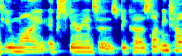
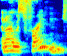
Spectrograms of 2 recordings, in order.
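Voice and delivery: usual speaking voice

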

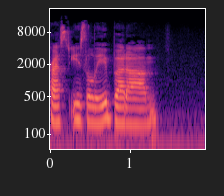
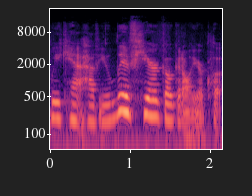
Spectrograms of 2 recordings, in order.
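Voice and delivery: plain

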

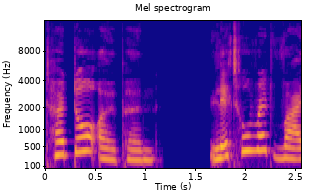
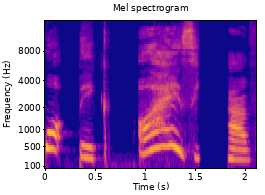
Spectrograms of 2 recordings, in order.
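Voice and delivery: high exclamation of surprise; 5 semitones higher than usual. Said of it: "she cried in surprise".

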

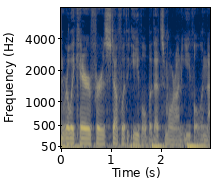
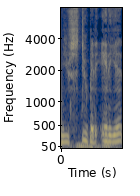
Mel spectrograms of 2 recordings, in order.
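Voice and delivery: shouting loudly; 6 semitones higher than usual. Retelling a wrestler's line in the ring: imitating Jericho yelling. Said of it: "just him yelling".

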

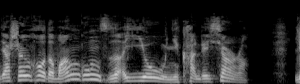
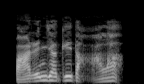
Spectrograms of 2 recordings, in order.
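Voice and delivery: ordinary delivery

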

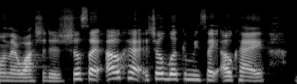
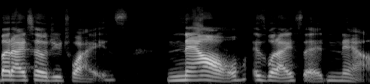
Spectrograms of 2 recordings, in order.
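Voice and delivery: ordinary talk

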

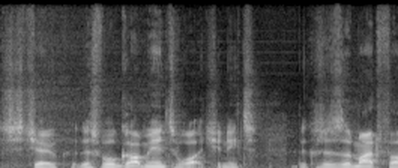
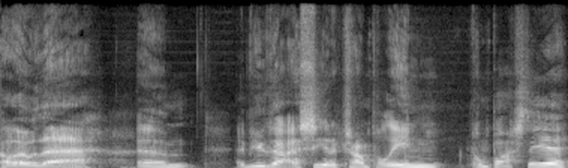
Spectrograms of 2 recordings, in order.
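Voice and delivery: much higher, louder angry farmer voice. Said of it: "He's like".

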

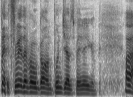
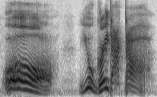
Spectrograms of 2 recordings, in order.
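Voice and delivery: put-on high, drawling Hungarian accent, drawn-out "oh"; 5 semitones higher than usual. Retelling a film about Tommy's friendship with Greg: Tommy Wiseau, Hungarian accent. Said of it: "Hungarian accent".

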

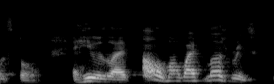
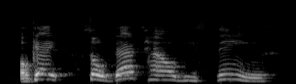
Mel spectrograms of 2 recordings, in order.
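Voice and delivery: normal talking voice

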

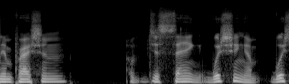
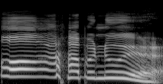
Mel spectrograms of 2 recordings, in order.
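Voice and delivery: very high, loud voice with swooping pitch; 5 dB louder than usual. Imagining the villain reading a holiday greeting aloud, Bane voice. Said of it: "he would go".

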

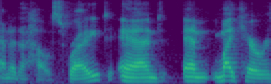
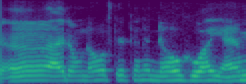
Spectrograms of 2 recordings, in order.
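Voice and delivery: put-on shy voice; 4 semitones higher than usual. Retelling a team walking into Canada House, the speaker imitates shy Sandra. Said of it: "Sandra was always a little bit shy".

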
